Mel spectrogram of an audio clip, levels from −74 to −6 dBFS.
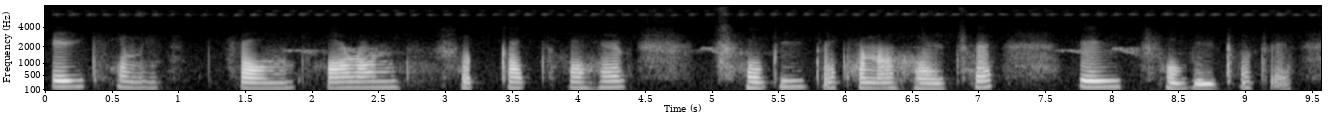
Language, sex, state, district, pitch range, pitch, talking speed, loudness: Bengali, male, West Bengal, North 24 Parganas, 140-160 Hz, 145 Hz, 55 wpm, -23 LUFS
